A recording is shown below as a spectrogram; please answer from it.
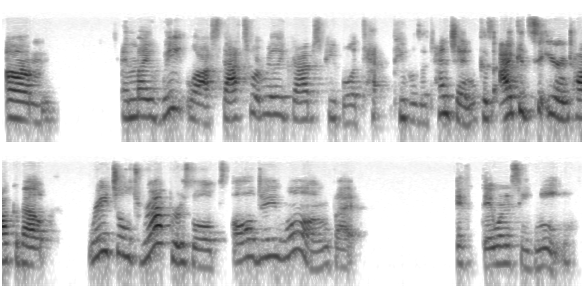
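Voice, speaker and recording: A woman's voice: fairly high pitch, normal speed, fairly bright tone, rough recording. A young adult woman giving casual, upbeat sales advice on a video call, full of "like" and "you know.". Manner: chatty, peppers speech with "like" and "you know". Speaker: guest, top-ranked direct sales distributor. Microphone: video call microphone.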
